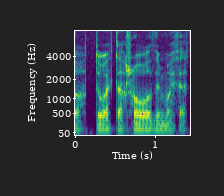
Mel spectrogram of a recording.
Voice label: "rhodd", welsh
